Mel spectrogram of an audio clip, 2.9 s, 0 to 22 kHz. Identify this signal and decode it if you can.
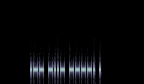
Morse code, heard as a keyed tone, about 37 wpm, 700 Hz. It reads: WX9E
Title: USA Call Signs - 4x Character Spacing - 40wpm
